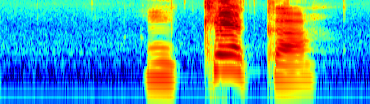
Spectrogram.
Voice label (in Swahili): "mkeka" Swahili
